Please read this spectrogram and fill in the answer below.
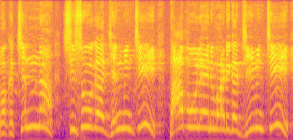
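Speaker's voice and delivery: high-pitched, driving sermon climax; full-force preaching. Acted. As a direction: proclaim it to the whole congregation in long, ringing phrases.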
